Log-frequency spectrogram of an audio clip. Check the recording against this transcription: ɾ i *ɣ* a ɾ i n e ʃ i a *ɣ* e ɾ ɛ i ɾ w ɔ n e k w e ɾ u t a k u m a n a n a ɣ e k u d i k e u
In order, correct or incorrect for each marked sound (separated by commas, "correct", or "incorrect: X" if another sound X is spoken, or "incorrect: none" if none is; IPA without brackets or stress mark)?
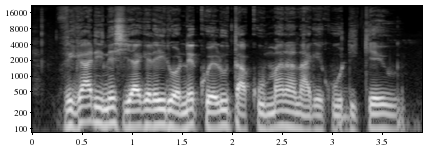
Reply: correct, correct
